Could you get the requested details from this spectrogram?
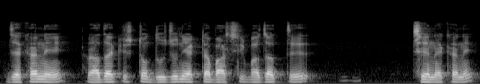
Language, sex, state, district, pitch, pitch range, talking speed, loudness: Bengali, male, Tripura, West Tripura, 125 Hz, 115-140 Hz, 110 wpm, -18 LUFS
